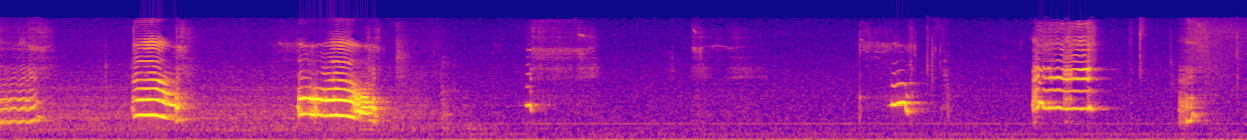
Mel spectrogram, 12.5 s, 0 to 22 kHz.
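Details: Female Shiba Inu indoors beside the fridge, filmed April 23, 2010, 'talking' to demand her dinner be hurried: high, wavering, whiny yodel-like vocalizations in about six separate bursts, some drawn out and rising, with quiet pauses between.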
